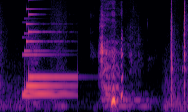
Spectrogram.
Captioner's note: tone dings; Bella chuckles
